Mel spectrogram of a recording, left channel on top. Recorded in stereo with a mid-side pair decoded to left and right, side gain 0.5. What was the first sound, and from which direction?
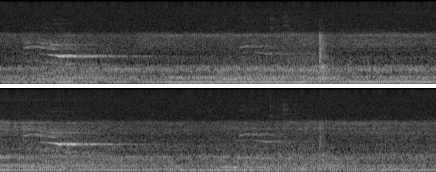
A cat meowing, 30° right.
